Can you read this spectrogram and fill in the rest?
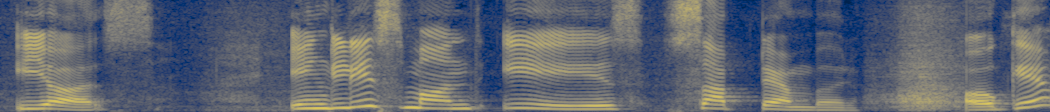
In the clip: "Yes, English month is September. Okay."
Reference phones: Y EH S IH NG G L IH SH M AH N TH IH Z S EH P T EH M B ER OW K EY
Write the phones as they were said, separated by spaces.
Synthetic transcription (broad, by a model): Y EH S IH NG G L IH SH M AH N T IH Z S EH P T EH M B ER OW K EY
